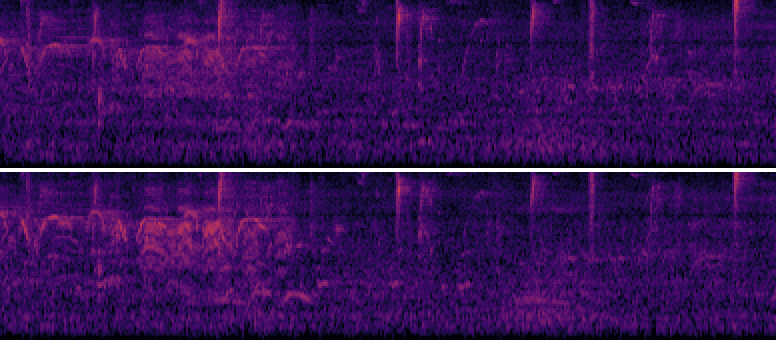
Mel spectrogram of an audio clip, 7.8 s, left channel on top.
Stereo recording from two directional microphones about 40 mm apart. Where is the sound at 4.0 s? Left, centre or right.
Centre.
